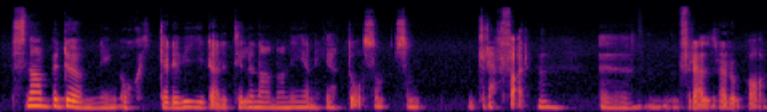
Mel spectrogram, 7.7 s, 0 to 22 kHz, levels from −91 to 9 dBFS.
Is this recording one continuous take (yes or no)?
no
